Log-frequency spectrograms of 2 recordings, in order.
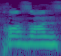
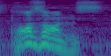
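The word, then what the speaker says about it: poisson: don't know i believe poisons mean fish i believe it sounds like poison but it's poisons and that's how french people say the word fish i believe right but uh it rhymes with croissants actually looks very very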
